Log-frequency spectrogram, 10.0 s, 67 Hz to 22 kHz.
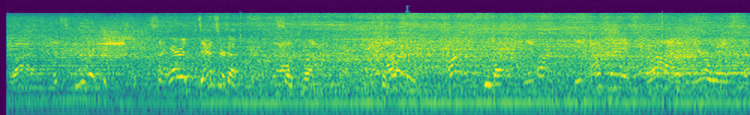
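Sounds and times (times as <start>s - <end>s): people talking: 0.1s - 10.0s
snowmobile engines running: 0.1s - 10.0s.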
